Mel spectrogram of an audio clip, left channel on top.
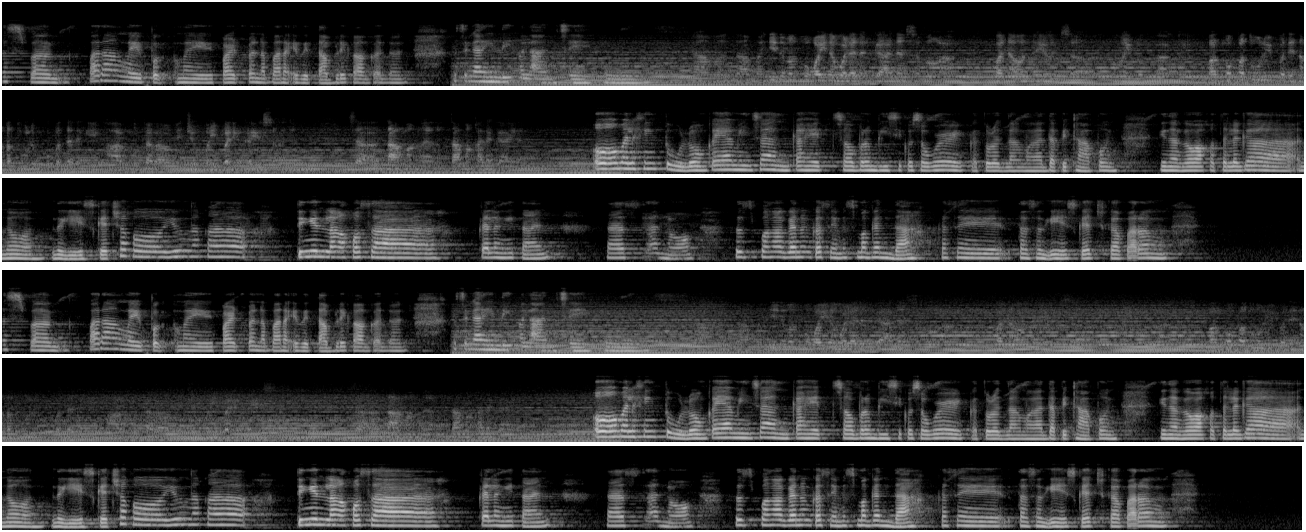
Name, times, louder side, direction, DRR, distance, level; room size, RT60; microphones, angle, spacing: voice 1, 0.0-6.5 18.9-30.5 30.8-31.8 32.1-38.0, right 2 dB, 20° right, 11 dB, 0.9 m, -24 dB
sound 1, 4.5-19.2, right 2 dB, 80° right, 1.5 m, -34 dB
voice 2, 4.8-5.5 6.9-18.3 28.4-28.8 32.4-33.2, left 2 dB, 55° left, 1 dB, 3.4 m, -40 dB
22.5 x 17.5 x 9.8 m, 1.1 s
head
